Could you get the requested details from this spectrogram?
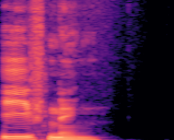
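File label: "evening", British English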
